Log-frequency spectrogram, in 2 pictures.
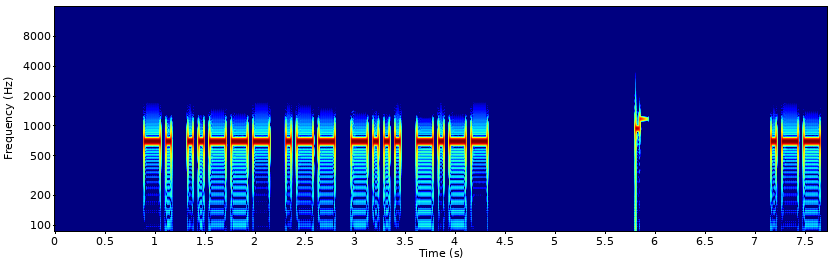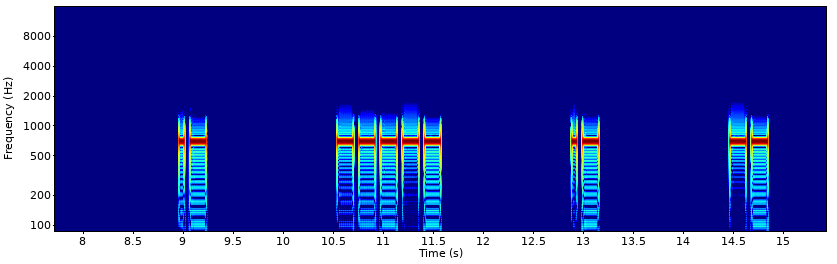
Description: Morse code, heard as a keyed tone, about 22 wpm, spaced as for 10 wpm, 700 Hz. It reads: N2WBY WA0AM
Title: USA Call Signs - 5 Characters - 8x Character Spacing - 22wpm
